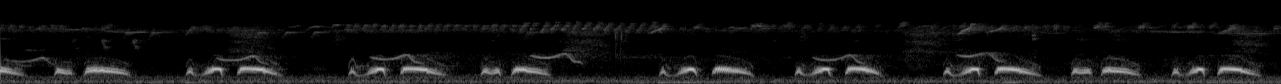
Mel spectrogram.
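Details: Spotted dove, a decoy calling to a wild bird, repeats low mellow phrases many times: quick double coos followed by longer falling coos, with occasional higher rising whistled notes and constant high chirring behind.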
